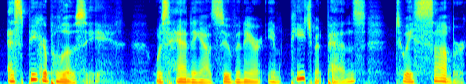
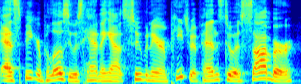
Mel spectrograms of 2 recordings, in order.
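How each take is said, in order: First: It is read in a grave, somber tone. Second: It is read in a light, ordinary tone. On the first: The speaker calls it right. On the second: The speaker calls it wrong.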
